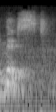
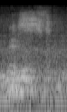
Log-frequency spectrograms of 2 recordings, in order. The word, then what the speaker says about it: missed: You'll be missed. You'll be missed. I've missed you while you were away. Missed. It sounds just the same, in fact, as another word, mist, meaning fog.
